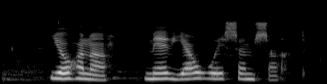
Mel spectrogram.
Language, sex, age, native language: Icelandic, female, 10, Icelandic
